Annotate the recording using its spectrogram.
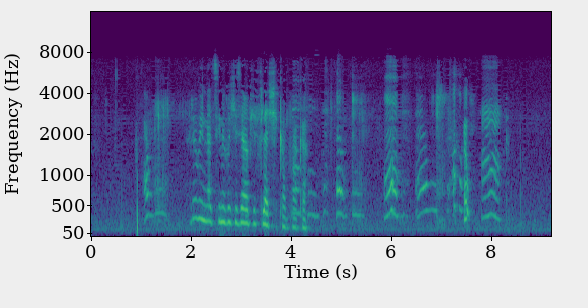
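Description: A baby coos and babbles close by.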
